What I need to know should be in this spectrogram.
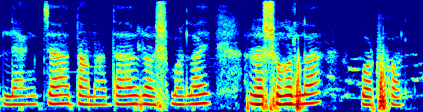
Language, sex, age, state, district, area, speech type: Bengali, female, 30-45, West Bengal, Dakshin Dinajpur, urban, spontaneous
